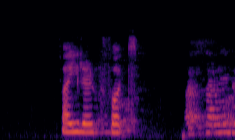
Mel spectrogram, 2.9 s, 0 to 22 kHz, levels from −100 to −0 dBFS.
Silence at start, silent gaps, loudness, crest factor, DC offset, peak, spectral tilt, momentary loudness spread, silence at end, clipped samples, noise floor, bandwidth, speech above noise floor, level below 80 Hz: 0.8 s; none; -46 LUFS; 20 dB; under 0.1%; -28 dBFS; -3 dB/octave; 16 LU; 0 s; under 0.1%; under -90 dBFS; 7.4 kHz; over 44 dB; under -90 dBFS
